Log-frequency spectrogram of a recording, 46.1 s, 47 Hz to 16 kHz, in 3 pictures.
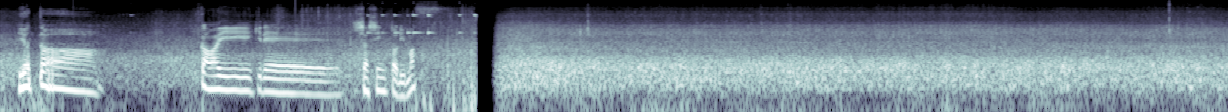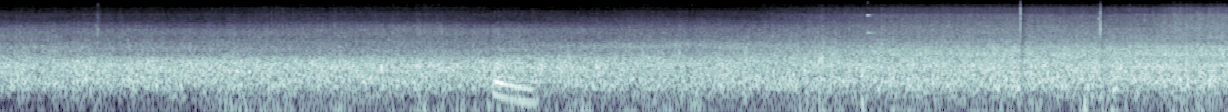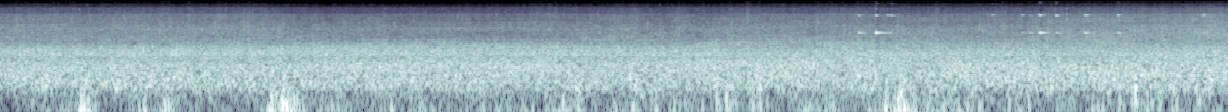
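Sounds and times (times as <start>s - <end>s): water rushing over rocks: 24.8s - 46.0s.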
